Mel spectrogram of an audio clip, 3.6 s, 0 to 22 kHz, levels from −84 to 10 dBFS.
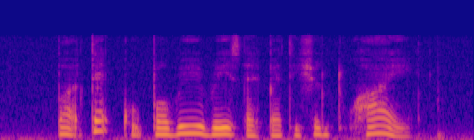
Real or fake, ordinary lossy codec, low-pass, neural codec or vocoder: real; none; none; none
